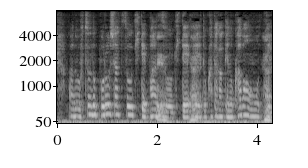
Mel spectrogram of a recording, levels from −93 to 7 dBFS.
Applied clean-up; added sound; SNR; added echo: none; none; none; reverberation time 0.2 s.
